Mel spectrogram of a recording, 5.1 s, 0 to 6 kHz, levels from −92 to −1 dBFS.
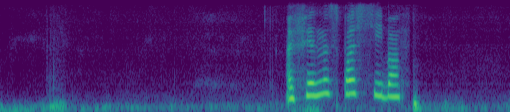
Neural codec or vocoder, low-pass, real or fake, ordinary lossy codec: codec, 16 kHz, 0.8 kbps, ZipCodec; 5.4 kHz; fake; Opus, 32 kbps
